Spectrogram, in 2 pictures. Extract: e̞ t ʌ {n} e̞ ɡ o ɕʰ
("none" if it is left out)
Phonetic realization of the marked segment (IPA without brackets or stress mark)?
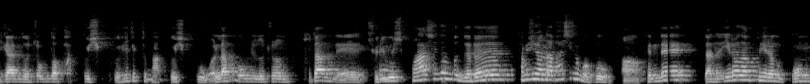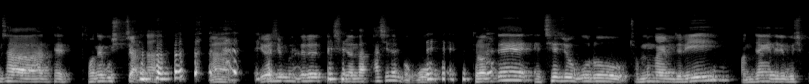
n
